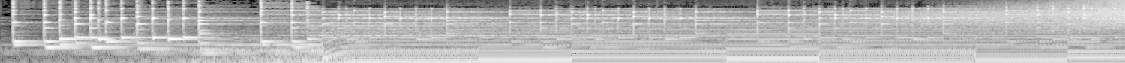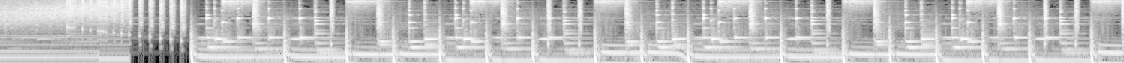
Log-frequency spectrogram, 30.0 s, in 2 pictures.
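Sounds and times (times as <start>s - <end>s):
iPhone 6 ringtone music: 0.0s - 29.9s.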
